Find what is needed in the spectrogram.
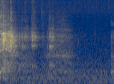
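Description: Metallic rattling and clinking of a Funko Soda can being shaken and handled, trailing off over the first second or so, with a couple of light clicks about a second in.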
